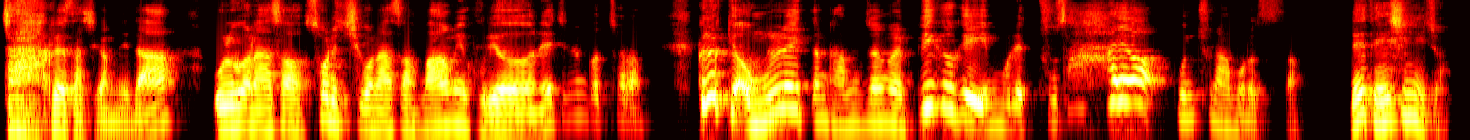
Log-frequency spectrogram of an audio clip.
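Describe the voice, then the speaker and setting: A man's voice: a little high, big pitch swings, moderate pace. A male exam-prep teacher giving a classroom lecture, constantly checking in with his class and answering his own questions. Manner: call-and-response, keeps asking "됐니?" and answering himself; emphatic, shouts out examples.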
